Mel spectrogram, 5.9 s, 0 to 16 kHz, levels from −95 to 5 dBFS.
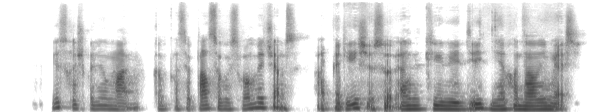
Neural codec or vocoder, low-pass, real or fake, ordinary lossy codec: codec, 32 kHz, 1.9 kbps, SNAC; 14.4 kHz; fake; MP3, 96 kbps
